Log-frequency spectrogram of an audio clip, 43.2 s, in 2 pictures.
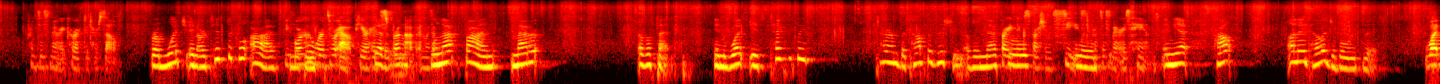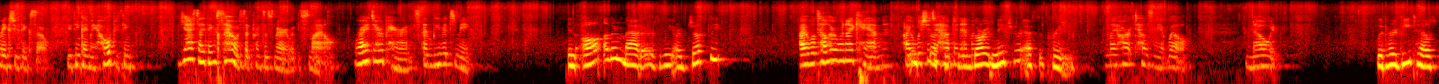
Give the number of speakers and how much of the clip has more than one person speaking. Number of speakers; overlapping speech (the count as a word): two, about 11%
